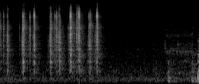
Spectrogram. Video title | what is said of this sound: AR-15 M4 Full Monty disassembly & field stripping for cleaning. AR15 | se lo scuoti puoi sentire che c'è qualcosa lì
